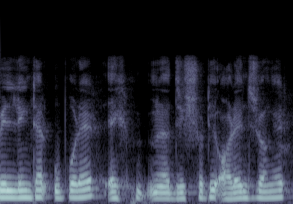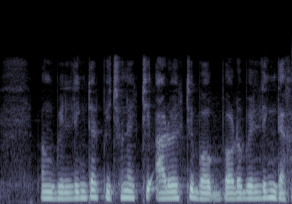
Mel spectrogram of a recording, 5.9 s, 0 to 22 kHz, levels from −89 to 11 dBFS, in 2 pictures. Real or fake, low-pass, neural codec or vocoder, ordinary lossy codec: real; 7.2 kHz; none; none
